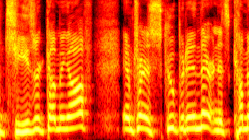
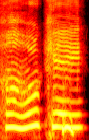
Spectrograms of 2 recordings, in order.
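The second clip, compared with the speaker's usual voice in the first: higher, bright mock compliance; a chipper put-on okay; fake cheerful okay; 7 semitones higher, slower than usual. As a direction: play along sweetly. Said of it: "So I go".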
